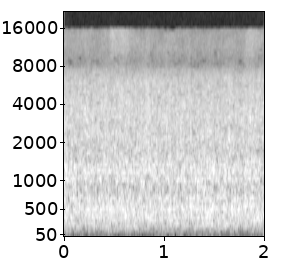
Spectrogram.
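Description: Steady, even background hiss of room tone, with no distinct event.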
